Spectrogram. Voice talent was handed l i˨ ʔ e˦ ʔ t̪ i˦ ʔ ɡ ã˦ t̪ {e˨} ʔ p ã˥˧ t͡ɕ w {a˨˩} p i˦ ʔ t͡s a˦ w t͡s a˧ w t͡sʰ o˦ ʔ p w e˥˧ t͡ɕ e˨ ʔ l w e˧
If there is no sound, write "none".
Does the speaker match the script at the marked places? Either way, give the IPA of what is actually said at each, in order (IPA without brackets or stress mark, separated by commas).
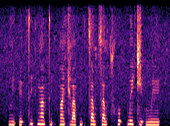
i˨, a˧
